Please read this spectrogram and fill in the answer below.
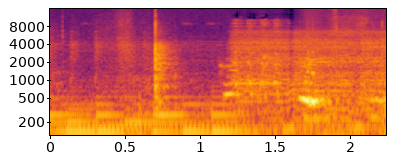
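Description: Background music with a steady low bass line that cuts off about a second and a half in, followed by a brief loud sound.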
